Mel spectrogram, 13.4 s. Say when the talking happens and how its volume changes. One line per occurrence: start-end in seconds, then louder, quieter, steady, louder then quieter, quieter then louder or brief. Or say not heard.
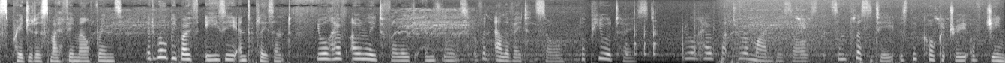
0.0-13.3 quieter.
